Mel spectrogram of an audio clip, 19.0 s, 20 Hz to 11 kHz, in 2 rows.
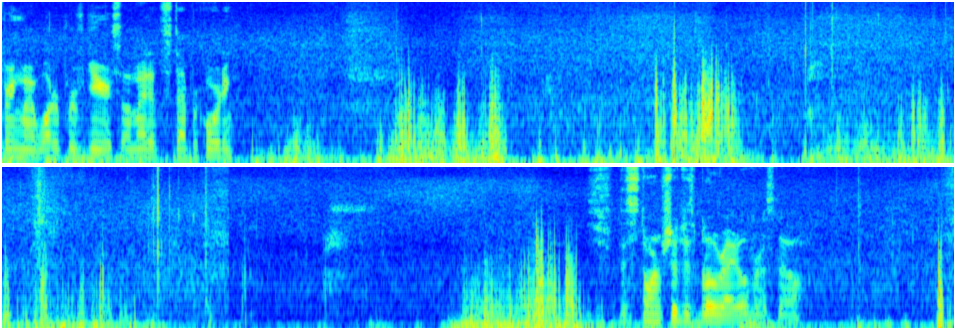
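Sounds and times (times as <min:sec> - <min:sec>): storm wind buffeting microphone: 0:00.0 - 0:12.0, 0:13.1 - 0:19.0.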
